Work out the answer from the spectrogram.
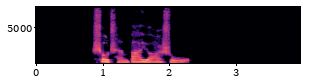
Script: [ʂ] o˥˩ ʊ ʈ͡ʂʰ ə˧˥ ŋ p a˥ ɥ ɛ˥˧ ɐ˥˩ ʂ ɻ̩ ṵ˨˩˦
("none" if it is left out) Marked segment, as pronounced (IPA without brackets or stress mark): ʂ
